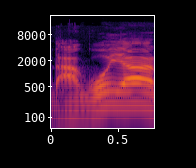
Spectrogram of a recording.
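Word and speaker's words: 名護屋: 카라스 라고 하는데 거기에는 나고야 라는 조그만 그 지역이 있어요 나고야 어 저기 일본 중부 에도 나고야 가 있죠 한자는 다르지만 이제 발음은 똑같죠 거기에 나고야 에다가 이제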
